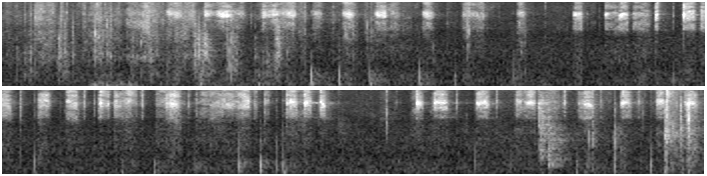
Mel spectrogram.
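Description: Markers scratching on paper as two people write, in many short quick strokes, with a paper rustle near the end.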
